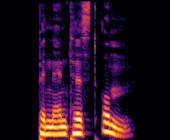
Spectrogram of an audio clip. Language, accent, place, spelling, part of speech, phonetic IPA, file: German, Germany, Berlin, benenntest um, verb, [bəˌnɛntəst ˈʊm], De-benenntest um.ogg
- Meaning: second-person singular subjunctive II of umbenennen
